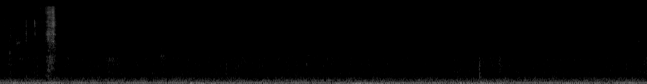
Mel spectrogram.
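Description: Handling of shrink-wrapped trading-card boxes on a desk: a short crinkling rustle about half a second in, then scattered light taps and clicks. A steady low electrical hum runs underneath.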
